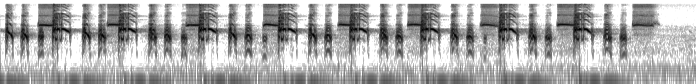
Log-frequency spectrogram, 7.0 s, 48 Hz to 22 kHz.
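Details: Grey francolin, known locally as gora teeter, calling in loud, harsh, repeated phrases: clipped squeaky notes and a higher thin whistle, cycling about every 0.7 seconds for six seconds before stopping. Quiet background.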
